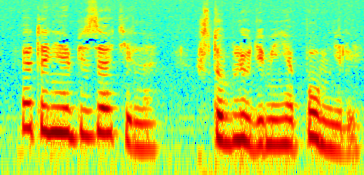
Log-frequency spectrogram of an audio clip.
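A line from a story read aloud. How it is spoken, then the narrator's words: Quiet. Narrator (Russian): тихо сказал Саша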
